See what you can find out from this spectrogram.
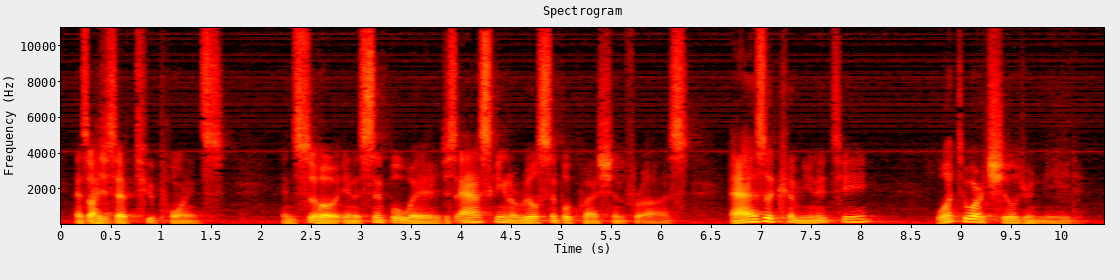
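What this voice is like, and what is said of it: Hoarse, strained voice. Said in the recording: “because of my laryngitis”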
